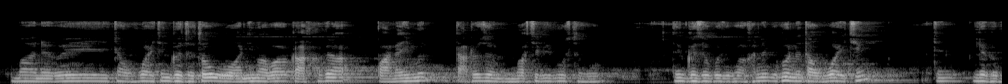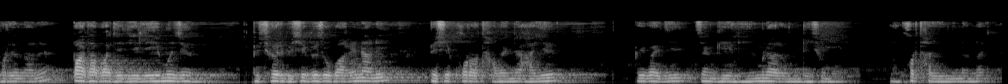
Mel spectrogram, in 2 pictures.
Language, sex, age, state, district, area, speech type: Bodo, male, 60+, Assam, Chirang, rural, spontaneous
